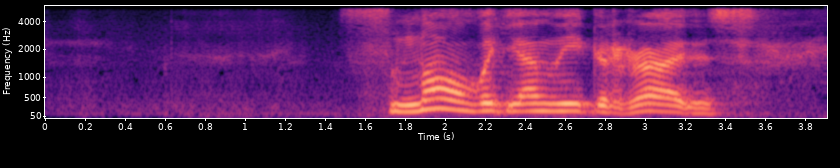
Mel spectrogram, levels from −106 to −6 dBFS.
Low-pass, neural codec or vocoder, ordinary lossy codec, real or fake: 5.4 kHz; codec, 16 kHz, 1 kbps, FunCodec, trained on LibriTTS, 50 frames a second; none; fake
